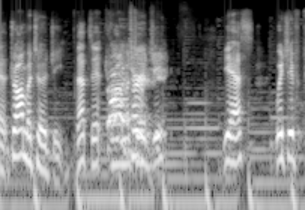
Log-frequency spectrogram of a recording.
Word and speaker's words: dramaturgy: theater or roles in the theater or um dramatology how do you say it dramaturgy that's it yes which if you don't know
